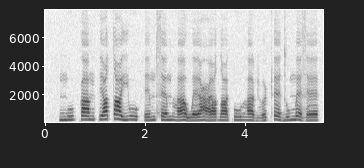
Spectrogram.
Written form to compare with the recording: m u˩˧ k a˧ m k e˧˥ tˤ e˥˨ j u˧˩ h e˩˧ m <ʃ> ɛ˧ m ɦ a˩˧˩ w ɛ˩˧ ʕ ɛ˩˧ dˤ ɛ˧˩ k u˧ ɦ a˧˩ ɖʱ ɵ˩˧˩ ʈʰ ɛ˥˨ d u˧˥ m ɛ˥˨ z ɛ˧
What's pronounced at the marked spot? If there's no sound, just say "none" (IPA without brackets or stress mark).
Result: s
